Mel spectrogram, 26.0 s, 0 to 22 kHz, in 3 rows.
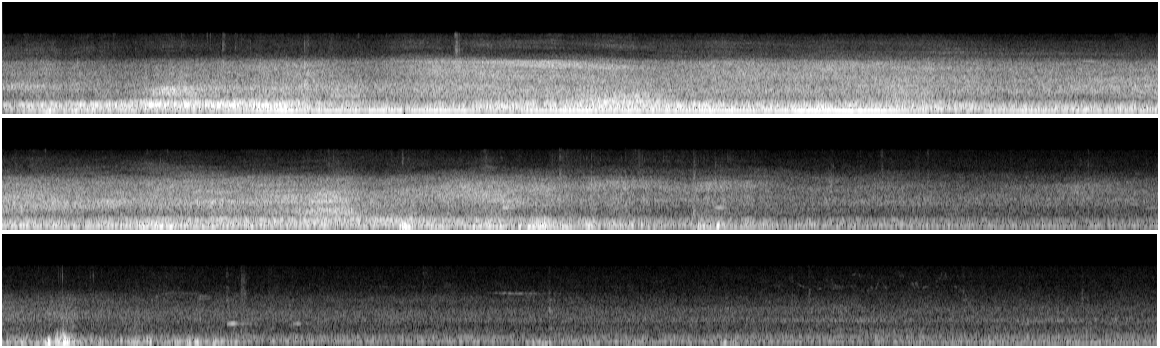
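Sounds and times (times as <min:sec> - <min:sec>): vehicle engine humming: 0:00.0 - 0:16.4.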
